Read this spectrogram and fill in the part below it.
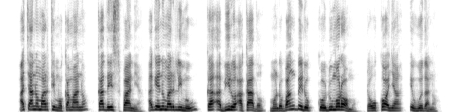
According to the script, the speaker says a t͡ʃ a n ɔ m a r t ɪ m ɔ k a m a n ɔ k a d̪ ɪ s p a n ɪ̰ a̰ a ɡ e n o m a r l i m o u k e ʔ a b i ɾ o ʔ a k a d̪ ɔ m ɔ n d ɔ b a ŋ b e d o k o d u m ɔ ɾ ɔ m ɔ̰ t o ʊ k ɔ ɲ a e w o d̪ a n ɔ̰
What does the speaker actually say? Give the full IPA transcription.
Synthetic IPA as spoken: a t͡ʃ a n ɔ m a r t ɪ m ɔ k a m a n ɔ k a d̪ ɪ s p a n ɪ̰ a̰ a ɡ e n o m a r l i m o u k a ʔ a b i ɾ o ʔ a k a d̪ ɔ m ɔ n d ɔ b a ŋ b e d o k o d u m ɔ ɾ ɔ m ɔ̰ t ɔ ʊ k ɔ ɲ a e w o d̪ a n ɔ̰

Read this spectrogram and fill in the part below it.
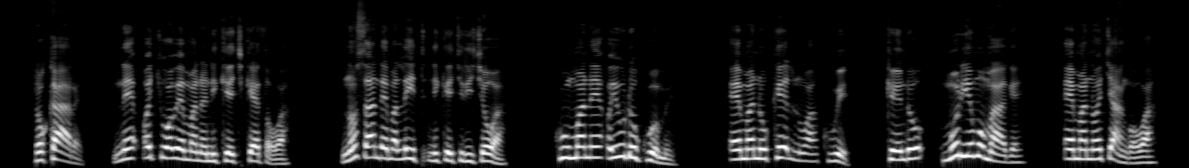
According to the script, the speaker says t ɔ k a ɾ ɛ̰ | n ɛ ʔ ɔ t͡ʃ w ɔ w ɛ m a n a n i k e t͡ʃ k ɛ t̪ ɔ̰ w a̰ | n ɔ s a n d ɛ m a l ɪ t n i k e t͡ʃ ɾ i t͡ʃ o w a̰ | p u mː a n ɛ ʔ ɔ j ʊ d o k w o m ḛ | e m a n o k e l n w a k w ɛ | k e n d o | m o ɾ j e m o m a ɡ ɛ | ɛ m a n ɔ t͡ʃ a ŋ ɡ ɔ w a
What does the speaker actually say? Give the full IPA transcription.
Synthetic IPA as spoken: t ɔ k a ɾ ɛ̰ | n ɛ ʔ ɔ t͡ʃ w ɔ w ɛ m a n a n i k e t͡ʃ k ɛ t̪ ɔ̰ w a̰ | n ɔ s a n d ɛ m a l ɪ t n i k e t͡ʃ ɾ i t͡ʃ o w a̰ | k u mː a n ɛ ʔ ɔ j ʊ d o k w o m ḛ | ɛ m a n o k e l n w a k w e | k e n d o | m o ɾ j e m o m a ɡ ɛ | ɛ m a n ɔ t͡ʃ a ŋ ɡ ɔ w a

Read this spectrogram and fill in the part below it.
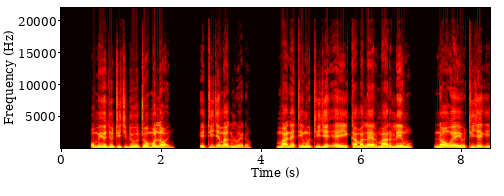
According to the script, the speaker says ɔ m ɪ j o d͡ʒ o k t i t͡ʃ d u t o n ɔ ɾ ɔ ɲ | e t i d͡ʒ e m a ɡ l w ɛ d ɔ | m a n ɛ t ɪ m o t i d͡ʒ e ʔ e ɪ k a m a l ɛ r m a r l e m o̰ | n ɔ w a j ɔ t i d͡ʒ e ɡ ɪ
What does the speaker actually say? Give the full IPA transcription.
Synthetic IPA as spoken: ɔ m ɪ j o d͡ʒ o t i t͡ʃ d u t o m ɔ l ɔ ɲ | e t i d͡ʒ e m a ɡ l w ɛ d ɔ | m a n ɛ t ɪ m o t i d͡ʒ e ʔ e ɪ k a m a l ɛ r m a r l e m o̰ | n ɔ w ɛ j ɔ t i d͡ʒ e ɡ ɪ

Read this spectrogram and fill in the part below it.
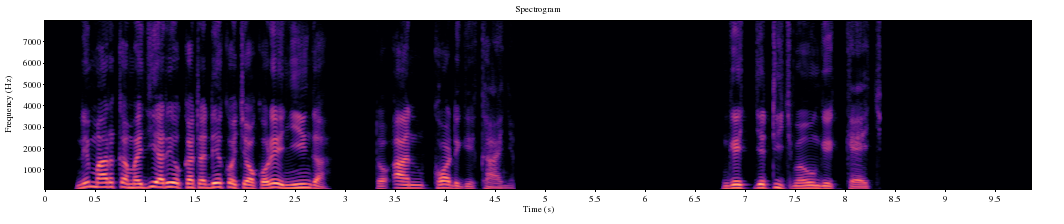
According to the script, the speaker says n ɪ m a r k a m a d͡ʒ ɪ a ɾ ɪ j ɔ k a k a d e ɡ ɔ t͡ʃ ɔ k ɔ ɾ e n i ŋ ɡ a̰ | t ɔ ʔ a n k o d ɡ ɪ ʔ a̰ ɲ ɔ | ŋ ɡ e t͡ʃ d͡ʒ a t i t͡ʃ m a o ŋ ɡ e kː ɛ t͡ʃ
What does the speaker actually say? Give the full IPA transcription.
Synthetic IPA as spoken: n ɪ m a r k a m a d͡ʒ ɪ a ɾ ɪ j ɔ k a t a d e k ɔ t͡ʃ ɔ k ɔ ɾ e ɲ i ŋ ɡ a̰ | t ɔ ʔ a n k ɔ d ɡ ɪ k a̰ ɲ ɔ | ŋ ɡ e t͡ʃ d͡ʒ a t i t͡ʃ m a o ŋ ɡ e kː ɛ t͡ʃ

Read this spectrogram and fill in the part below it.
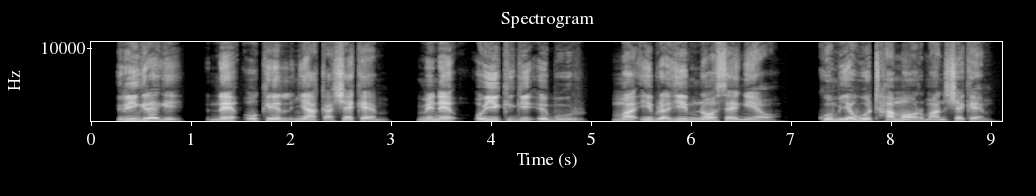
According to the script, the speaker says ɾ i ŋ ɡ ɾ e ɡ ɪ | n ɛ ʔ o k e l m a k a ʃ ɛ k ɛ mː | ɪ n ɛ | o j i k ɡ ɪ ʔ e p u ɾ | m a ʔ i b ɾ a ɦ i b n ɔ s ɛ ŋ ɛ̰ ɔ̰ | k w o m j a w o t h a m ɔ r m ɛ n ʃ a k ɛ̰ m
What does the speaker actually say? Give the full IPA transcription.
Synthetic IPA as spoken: ɾ i ŋ ɡ ɾ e ɡ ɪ | n ɛ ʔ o k e l ɲ a k a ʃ ɛ k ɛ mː | ɪ n ɛ | o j i k ɡ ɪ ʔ e b u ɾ | m a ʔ i b ɾ a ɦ i m n ɔ s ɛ ŋ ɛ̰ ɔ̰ | k w o m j a w o t h a m ɔ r m a n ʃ ɛ k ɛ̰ m

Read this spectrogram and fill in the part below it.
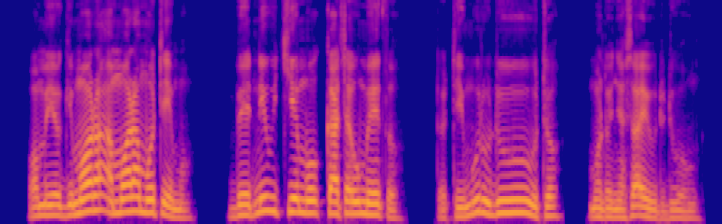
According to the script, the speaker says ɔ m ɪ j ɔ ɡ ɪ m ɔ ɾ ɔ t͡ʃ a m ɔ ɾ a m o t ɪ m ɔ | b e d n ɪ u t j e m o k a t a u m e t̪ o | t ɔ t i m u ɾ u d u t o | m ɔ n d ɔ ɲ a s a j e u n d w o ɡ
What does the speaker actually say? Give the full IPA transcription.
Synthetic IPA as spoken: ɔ m ɪ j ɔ ɡ ɪ m ɔ ɾ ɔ a m ɔ ɾ a m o t ɪ m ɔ | b e d n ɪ u t͡ʃ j e m o k a t a u m e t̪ o | t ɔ t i m u ɾ u d u t o | m ɔ n d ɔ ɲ a s a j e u d d w o ŋ

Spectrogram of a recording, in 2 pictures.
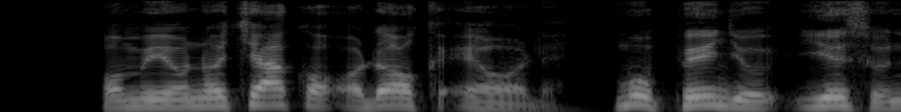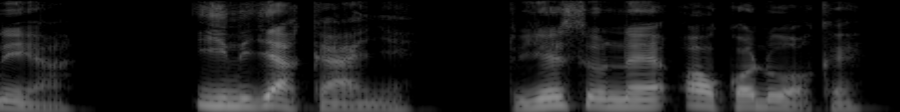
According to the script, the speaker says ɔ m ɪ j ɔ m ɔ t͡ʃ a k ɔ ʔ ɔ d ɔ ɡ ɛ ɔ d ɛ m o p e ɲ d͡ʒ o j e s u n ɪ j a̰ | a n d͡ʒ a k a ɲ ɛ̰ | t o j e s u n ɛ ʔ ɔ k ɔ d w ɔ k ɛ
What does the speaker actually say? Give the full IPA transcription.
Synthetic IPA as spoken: ɔ m ɪ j ɔ n ɔ t͡ʃ a k ɔ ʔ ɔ d ɔ k ɛ ɔ d ɛ m o p e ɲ d͡ʒ o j e s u n ɪ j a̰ | i n d͡ʒ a k a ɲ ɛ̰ | t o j e s u n ɛ ʔ ɔ k ɔ d w ɔ k ɛ

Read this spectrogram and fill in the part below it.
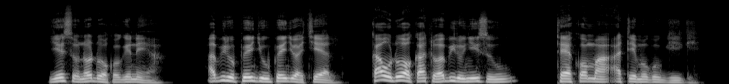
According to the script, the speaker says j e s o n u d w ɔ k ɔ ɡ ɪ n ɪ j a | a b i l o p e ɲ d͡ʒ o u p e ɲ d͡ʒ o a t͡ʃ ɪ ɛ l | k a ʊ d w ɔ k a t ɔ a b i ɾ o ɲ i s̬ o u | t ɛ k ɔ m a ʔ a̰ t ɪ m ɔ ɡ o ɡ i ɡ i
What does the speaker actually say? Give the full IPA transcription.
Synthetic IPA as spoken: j e s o n ɔ d w ɔ k ɔ ɡ ɪ n ɪ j a | a b i ɾ o p e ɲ d͡ʒ o u p e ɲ d͡ʒ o a t͡ʃ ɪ ɛ l | k a ʊ d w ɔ k a t ɔ a b i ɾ o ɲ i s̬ o u | t ɛ k ɔ m a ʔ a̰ t ɪ m ɔ ɡ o ɡ i ɡ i

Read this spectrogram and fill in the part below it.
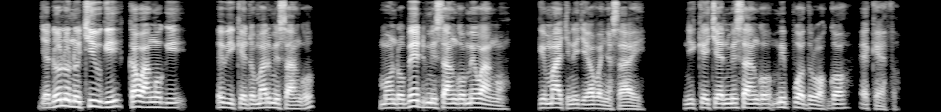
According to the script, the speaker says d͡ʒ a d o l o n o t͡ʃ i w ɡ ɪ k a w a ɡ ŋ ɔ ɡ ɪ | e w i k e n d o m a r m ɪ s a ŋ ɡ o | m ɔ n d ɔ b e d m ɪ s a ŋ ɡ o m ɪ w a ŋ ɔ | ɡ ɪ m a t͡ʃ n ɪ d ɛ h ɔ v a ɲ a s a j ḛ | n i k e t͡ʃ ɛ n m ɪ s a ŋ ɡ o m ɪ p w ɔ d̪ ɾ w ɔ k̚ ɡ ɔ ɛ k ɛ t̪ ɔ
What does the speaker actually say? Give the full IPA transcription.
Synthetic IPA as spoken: d͡ʒ a d o l o n o t͡ʃ i w ɡ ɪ k a w a ŋ ɔ ɡ ɪ | e w i k e n d o m a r m ɪ s a ŋ ɡ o | m ɔ n d ɔ b e d m ɪ s a ŋ ɡ o m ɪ w a ŋ ɔ | ɡ ɪ m a t͡ʃ n ɪ d͡ʒ ɛ h ɔ v a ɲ a s a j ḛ | n i k e t͡ʃ ɛ n m ɪ s a ŋ ɡ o m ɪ p w ɔ d̪ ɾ w ɔ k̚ ɡ ɔ ɛ k ɛ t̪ ɔ

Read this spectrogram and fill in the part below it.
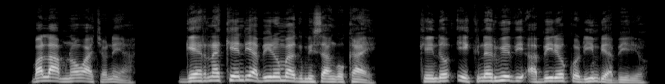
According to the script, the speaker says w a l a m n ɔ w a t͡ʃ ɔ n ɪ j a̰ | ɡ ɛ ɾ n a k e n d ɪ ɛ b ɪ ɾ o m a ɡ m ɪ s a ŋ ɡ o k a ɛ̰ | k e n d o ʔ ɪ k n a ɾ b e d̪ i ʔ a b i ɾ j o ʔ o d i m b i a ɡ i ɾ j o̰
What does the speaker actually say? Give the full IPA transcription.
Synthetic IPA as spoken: b a l a m n ɔ w a t͡ʃ ɔ n ɪ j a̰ | ɡ ɛ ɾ n a k e n d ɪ a b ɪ ɾ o m a ɡ m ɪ s a ŋ ɡ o k a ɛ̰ | k e n d o ʔ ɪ k n a ɾ w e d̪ i ʔ a b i ɾ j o k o d i m b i a b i ɾ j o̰

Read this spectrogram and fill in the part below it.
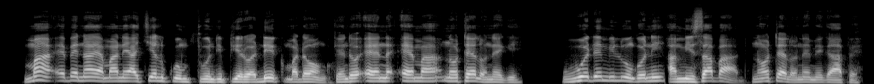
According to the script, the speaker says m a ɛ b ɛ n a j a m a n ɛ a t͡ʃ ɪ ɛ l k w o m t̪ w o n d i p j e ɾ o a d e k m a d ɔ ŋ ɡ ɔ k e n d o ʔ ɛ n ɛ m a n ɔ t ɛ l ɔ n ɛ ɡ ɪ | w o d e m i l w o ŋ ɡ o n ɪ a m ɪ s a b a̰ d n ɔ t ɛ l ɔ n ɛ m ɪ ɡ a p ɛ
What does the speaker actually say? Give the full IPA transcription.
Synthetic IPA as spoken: m a ɛ b ɛ n a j a m a n ɛ a t͡ʃ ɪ ɛ l k w o m t̪ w o n d i p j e ɾ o a d e k m a d ɔ ŋ ɡ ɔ k e n d o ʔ ɛ n ɛ m a n ɔ t ɛ l ɔ n ɛ ɡ ɪ | w o d e m i l w o ŋ ɡ o n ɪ a m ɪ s a b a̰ d n ɔ t ɛ l ɔ n ɛ m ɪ ɡ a p ɛ

